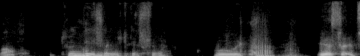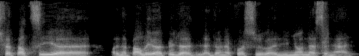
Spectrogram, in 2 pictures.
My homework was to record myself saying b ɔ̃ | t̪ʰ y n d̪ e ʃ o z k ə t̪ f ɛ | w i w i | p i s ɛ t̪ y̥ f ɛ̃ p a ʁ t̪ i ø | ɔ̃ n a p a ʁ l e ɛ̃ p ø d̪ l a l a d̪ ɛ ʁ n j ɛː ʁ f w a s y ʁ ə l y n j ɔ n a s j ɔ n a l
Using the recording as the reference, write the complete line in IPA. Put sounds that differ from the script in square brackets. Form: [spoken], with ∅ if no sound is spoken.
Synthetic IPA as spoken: b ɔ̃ | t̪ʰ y n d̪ e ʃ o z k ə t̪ f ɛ | w i w i | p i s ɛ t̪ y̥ f [ɛ] p a ʁ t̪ i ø | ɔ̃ n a p a ʁ l e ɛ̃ p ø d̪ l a l a d̪ ɛ ʁ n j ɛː ʁ f w a s y ʁ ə l y n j [ɔ̃] n a s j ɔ n a l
